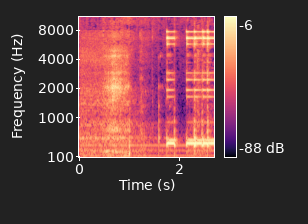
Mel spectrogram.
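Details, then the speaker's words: Williams Funhouse pinball in switch test: wiggling a wire behind the speaker panel makes switch 51, a dummy opto, register intermittently, heard as short beep bursts near 400 Hz; bent wires suspected as the fault in the multiple-switches-not-working issue. "hear that wiggling this wire is making stuff happen so that might be an indication right there"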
